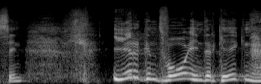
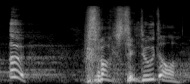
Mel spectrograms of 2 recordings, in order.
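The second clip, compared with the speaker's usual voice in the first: her surprised question, higher and louder; surprised wife; 4 semitones higher, 3 dB louder than usual. Retold or imitated. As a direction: catch him in the act, a surprised wife. (überraschte Ehefrau, höher und lauter)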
